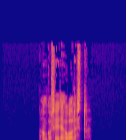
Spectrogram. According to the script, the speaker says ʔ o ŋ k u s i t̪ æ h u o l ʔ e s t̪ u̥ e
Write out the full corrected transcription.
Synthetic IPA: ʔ o ŋ k o s iː t̪ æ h u o l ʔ e s t̪ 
